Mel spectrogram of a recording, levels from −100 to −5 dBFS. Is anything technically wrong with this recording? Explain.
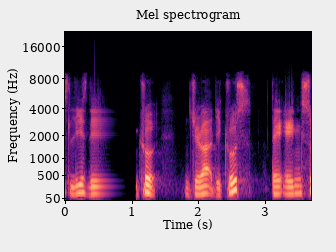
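Yes. From 0.41 to 1.09 s there is a long network dropout in the speech. About 0.66 s of audio never arrives. The receiver stretches the last sound into a fading buzz or hiss for about 0.65 s of that gap, and roughly 0.31 s of it is plain silence. This is likely packet loss on the network. When the audio returns, the lost part is simply gone. The call path's coding noise and an upper limit near 8 kHz fit Opus at about 24 kbps.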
